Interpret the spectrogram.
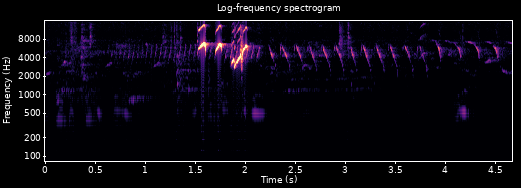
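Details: Java sparrow, soft lure song used to draw song from young birds: a few bright high chirps, then a fast run of evenly spaced clicking notes, with faint low murmuring in the background.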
